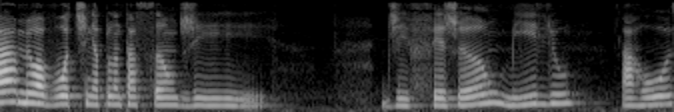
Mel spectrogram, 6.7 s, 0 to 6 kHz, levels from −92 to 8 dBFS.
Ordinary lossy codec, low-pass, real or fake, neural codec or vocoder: none; 5.4 kHz; real; none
